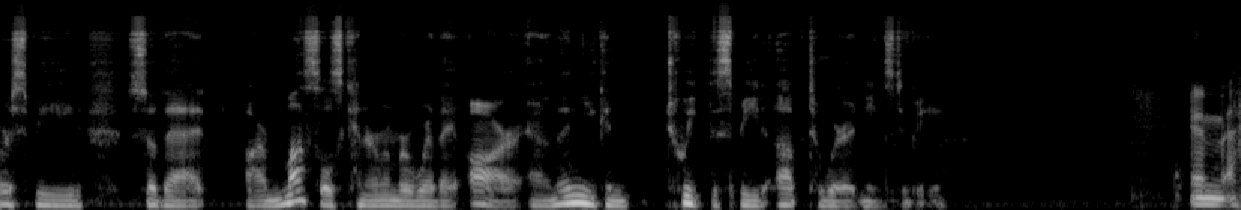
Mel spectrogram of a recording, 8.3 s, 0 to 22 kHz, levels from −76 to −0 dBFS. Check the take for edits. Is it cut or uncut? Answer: uncut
